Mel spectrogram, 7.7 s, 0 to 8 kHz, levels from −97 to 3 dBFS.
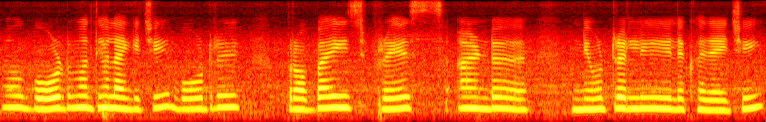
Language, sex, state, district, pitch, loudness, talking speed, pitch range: Odia, female, Odisha, Khordha, 235 Hz, -18 LUFS, 85 wpm, 220-245 Hz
